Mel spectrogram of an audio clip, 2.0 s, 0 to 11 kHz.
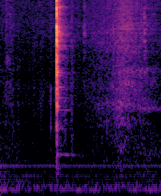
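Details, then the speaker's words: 1948 GMC Silversides bus air-powered wiper motor, cleaned and lubed: single crisp click over faint hiss as the air valve switches direction between the two piston chambers; normal valve operation. "That's a valve that changes the direction of the air pressure. So there's actually a piston."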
